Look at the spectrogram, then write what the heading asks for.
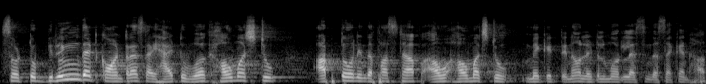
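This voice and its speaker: In a South Indian accent, a man talks fairly quickly at a fairly high pitch with ordinary pitch variation. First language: Tulu. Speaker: film actor and filmmaker. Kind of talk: press conference Q&A. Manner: hesitant, many fillers.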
